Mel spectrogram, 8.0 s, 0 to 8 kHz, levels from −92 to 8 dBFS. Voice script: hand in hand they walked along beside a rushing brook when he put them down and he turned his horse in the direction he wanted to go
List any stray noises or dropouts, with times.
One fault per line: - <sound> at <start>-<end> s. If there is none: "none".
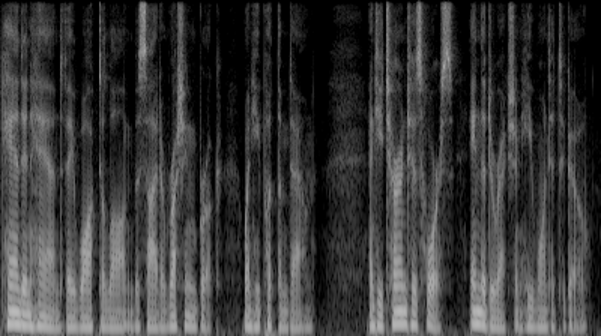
none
